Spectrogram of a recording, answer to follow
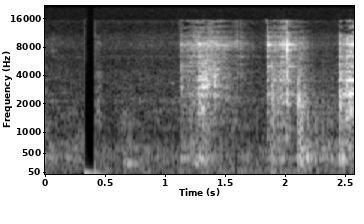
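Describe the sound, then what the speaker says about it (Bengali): Whole cumin, black cumin, peppercorns, cloves, coriander seed, cardamom and cinnamon pieces dry-roasting in a pan for vegetable khichuri, with faint scraping and clinking as a spoon moves them around, growing slightly louder toward the end. "শুকনোগুলোতে ভালো করে ভেজে নেব"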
